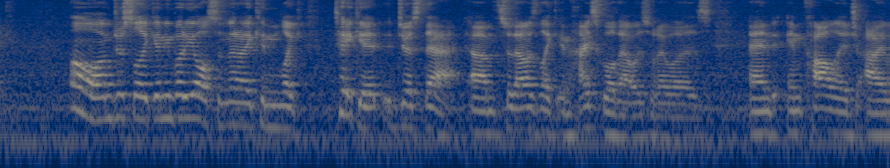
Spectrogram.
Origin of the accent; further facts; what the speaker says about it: New York, United States; I'm from New York. Everybody here like knows and likes Jewish.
